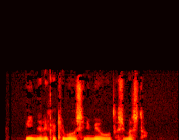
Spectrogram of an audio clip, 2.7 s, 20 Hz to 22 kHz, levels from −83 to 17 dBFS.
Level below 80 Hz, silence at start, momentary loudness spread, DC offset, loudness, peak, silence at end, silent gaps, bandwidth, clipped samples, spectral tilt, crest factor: -66 dBFS; 0.4 s; 7 LU; under 0.1%; -23 LUFS; -4 dBFS; 0.5 s; none; 11.5 kHz; under 0.1%; -4.5 dB/octave; 20 dB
